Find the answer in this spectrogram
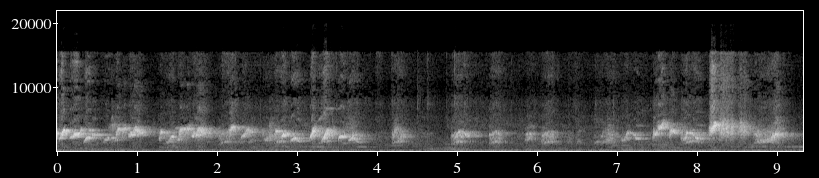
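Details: Red-whiskered bulbul singing: rapid, bright warbled phrases of short chirpy notes, each burst rising and falling, separated by brief pauses, with a faint low hum in the background.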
